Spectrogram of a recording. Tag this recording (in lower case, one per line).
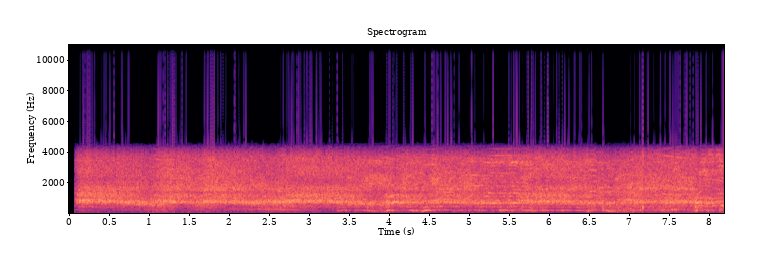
speech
